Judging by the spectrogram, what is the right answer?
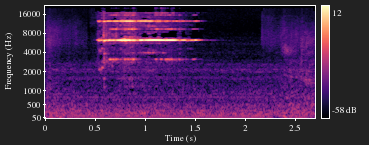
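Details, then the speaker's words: Car braking to a stop gives a piercing high-pitched squeal of about one second. Brake squeal, possibly from worn pads, incorrect installation, hard pad compound, or dust, moisture and rust buildup. "squealing breaks are very common and can be the result of your brake pads wearing down over time your roads are being installed incorrectly or it could be that your pad's compound is hard causing your brakes to squeal"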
